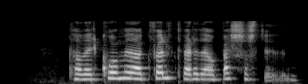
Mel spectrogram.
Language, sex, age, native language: Icelandic, female, 15, Icelandic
